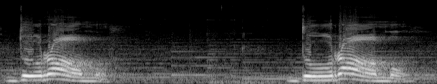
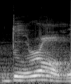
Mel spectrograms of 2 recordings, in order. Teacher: my accent is going to introduce vowels to separate the consonants for me, to help me pronounce the word properly. So as an Igbo person, my Igbo accent, the original Igbo accent, is going to pronounce that word as doromo.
